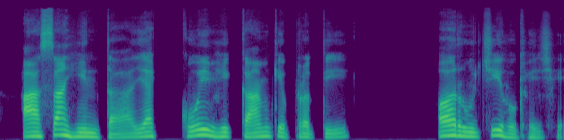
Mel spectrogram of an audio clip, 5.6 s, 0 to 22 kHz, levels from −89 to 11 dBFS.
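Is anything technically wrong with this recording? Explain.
No, nothing technically wrong shows up anywhere in this speech recording.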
